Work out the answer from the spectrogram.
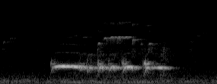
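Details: Zebra dove singing in a big, deep bass voice, one rolling cooing phrase of quick stuttering notes lasting just over a second, with quiet low hum behind.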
